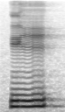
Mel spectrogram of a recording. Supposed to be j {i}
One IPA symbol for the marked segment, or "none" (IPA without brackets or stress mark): i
